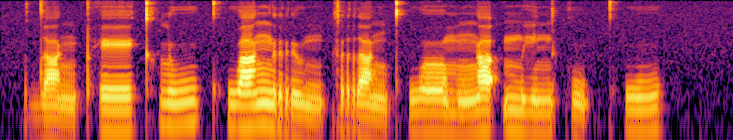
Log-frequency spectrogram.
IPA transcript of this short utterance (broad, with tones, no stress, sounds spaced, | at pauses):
d a˩˦ ŋ pʰ eː˦˥ kʰ l uː˥˩ kʰ w a˥˩ ŋ r ɯ˩˦ ŋ k r a˨˩ ŋ kʰ w ɤː˧ m ŋ a˥˩ ʔ m i˦˥ n k u˨˩ ʔ kʰ w u˥˩ k̚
